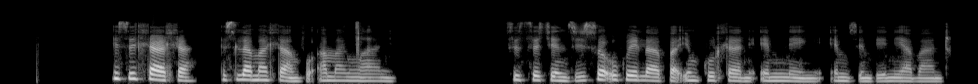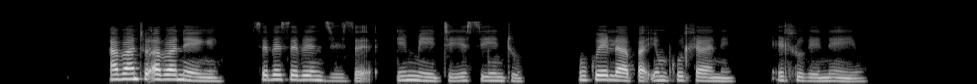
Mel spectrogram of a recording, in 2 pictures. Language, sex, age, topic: North Ndebele, male, 50+, health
